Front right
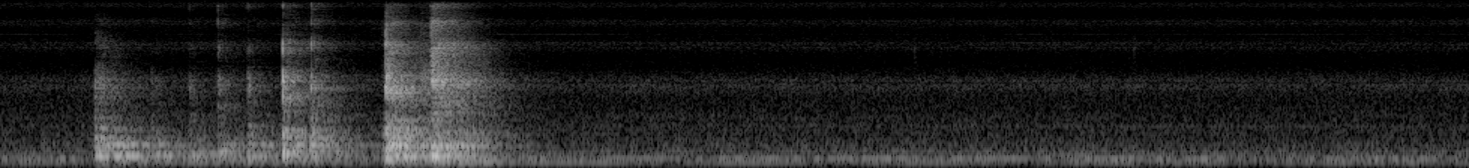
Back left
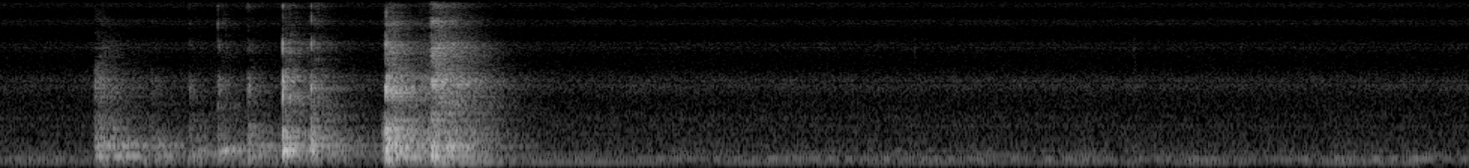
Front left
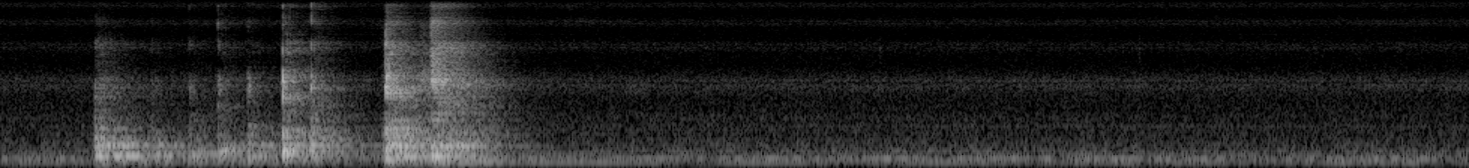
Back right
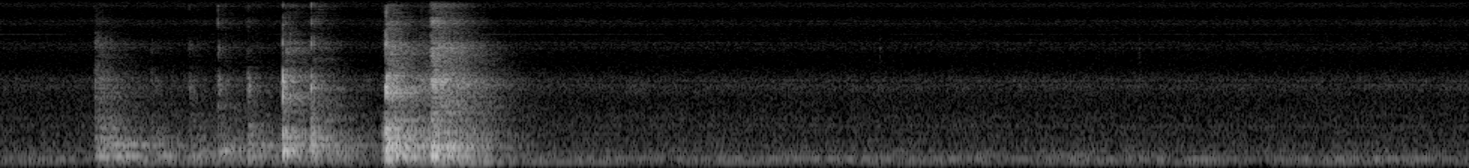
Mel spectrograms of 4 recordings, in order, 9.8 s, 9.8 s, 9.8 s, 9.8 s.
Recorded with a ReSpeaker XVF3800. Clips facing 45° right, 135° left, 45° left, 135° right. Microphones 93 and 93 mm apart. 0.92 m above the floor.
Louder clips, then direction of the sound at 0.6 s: Front right 4 dB, front left 6 dB; 35° left.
